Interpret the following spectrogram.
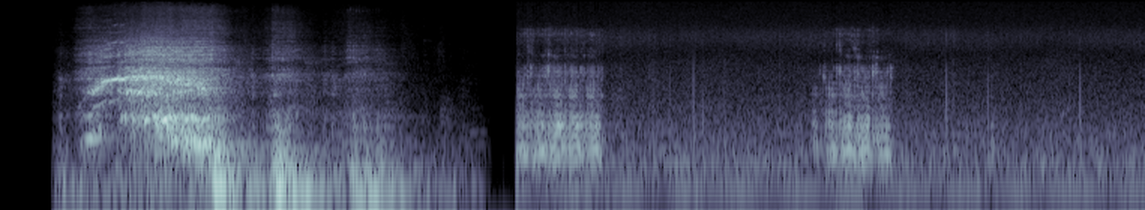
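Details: Vintage horse recording: a loud, quavering whinny rising then falling over about two seconds, trailing into rougher breathy sounds, followed by two short, low, pulsed snorting bursts over a steady hiss.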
